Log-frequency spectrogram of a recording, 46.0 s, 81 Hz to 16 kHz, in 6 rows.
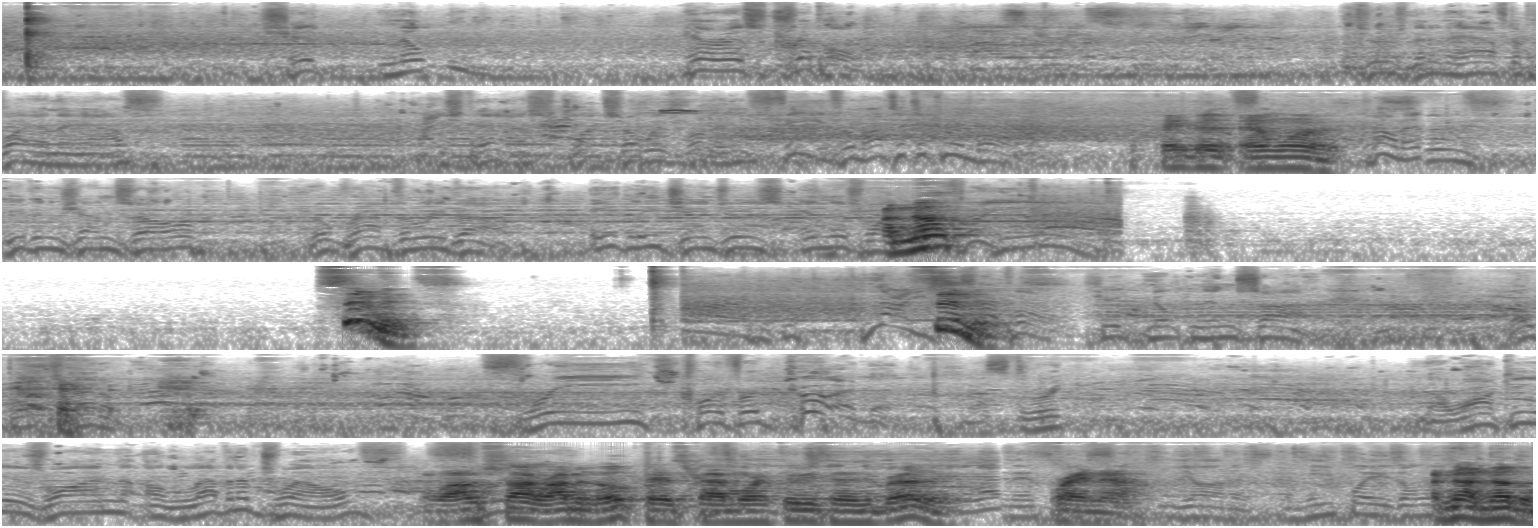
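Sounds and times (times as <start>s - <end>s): commentator talking: 13.4s - 15.4s, 17.2s - 20.5s, 27.4s - 34.9s, 39.5s - 46.0s.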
